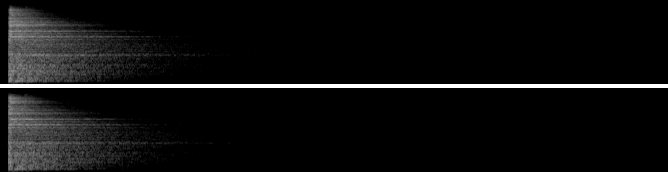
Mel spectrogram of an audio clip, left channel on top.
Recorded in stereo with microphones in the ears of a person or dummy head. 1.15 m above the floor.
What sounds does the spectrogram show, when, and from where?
0.1 s breaking glass: 35° right (ahead or behind), 2 m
